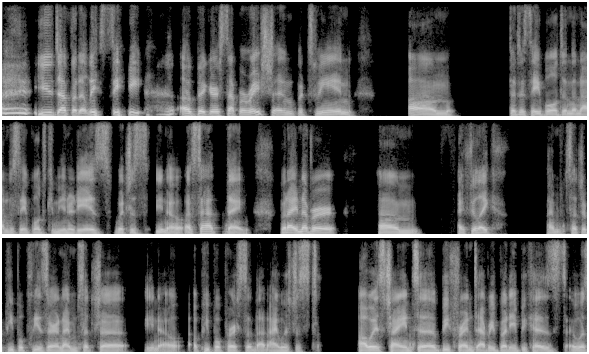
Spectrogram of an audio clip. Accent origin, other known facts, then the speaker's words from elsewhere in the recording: Orlando, Florida, United States; born there; Well, you know, I was born in Orlando, Florida, and my father at the time worked for Lockheed Martin. So we moved around quite a lot.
